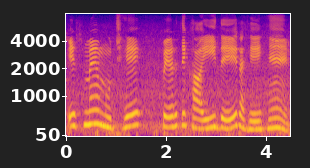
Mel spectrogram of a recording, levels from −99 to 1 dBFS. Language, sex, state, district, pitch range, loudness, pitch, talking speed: Hindi, female, Madhya Pradesh, Katni, 225-280 Hz, -13 LUFS, 250 Hz, 95 wpm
